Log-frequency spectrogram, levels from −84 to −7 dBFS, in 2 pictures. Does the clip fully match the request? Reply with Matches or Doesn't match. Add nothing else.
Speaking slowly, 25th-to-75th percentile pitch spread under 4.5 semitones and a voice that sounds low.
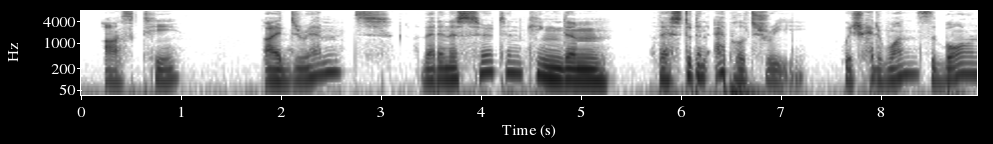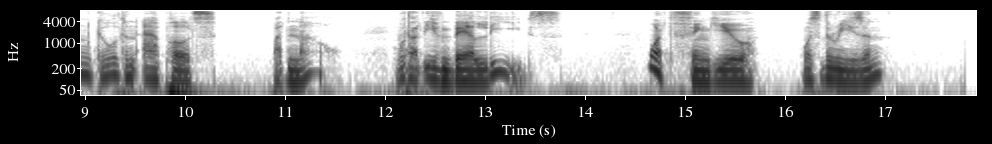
Doesn't match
